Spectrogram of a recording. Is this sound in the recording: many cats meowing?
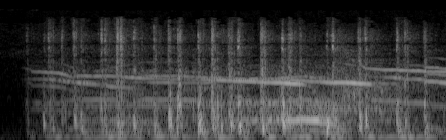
yes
